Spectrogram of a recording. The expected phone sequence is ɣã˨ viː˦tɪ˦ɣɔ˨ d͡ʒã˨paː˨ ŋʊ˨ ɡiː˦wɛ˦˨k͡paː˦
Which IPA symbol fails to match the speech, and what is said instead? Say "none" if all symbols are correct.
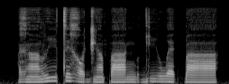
none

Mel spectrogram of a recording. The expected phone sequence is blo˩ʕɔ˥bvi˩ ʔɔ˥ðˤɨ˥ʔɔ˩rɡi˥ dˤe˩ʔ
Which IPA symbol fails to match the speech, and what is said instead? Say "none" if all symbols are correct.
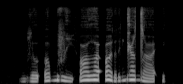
ʕ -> ʔ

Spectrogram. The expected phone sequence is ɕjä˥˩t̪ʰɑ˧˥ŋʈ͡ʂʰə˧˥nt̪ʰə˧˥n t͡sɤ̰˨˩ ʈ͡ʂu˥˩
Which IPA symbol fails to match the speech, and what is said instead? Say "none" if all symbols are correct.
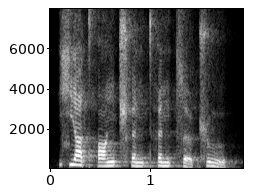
none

